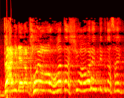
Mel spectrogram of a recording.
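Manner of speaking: a blind man's loud high plea for mercy; high crying out. Retold or imitated. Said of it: "と叫び立てた".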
